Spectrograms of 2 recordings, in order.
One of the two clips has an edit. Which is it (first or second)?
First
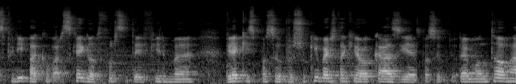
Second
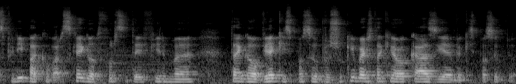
first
